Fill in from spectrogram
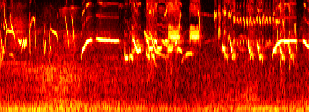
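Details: Orange-headed thrush song, contest simulation, Singaraja in North Bali: separate bursts of bright whistles and short scratchy chips, with a drawn-out slurred whistle and short pauses between phrases.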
